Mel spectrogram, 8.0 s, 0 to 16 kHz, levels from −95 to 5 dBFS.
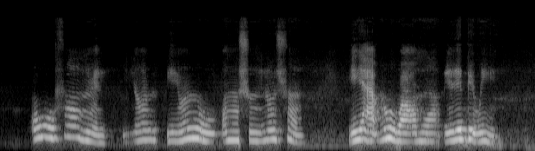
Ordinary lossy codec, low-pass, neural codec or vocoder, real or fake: none; 10.8 kHz; codec, 24 kHz, 0.9 kbps, WavTokenizer, medium music audio release; fake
